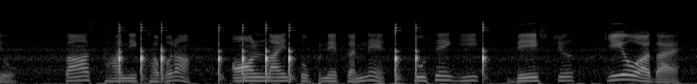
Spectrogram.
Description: Tap code, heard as taps on glass, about 4 knocks a second, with speech in Dogri. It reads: OF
